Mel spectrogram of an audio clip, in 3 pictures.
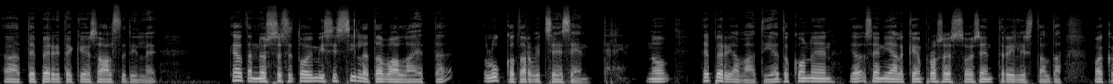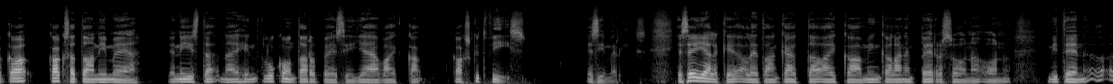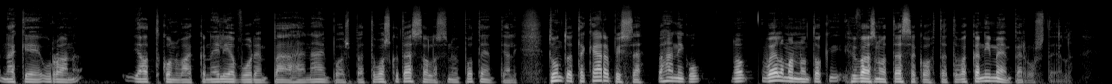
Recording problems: none

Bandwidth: 18.5 kHz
